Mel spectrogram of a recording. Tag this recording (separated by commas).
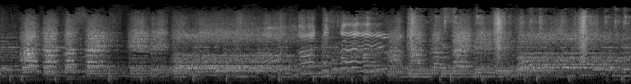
Music, Gospel music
